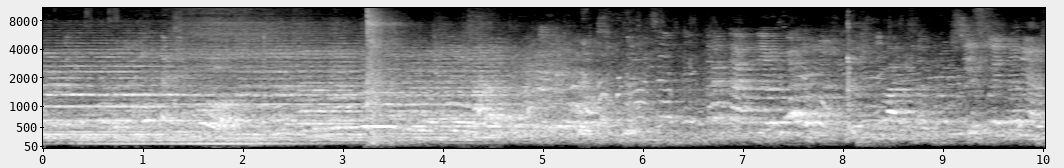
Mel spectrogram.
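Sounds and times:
audience chattering in a hall: 0.0s - 10.0s.

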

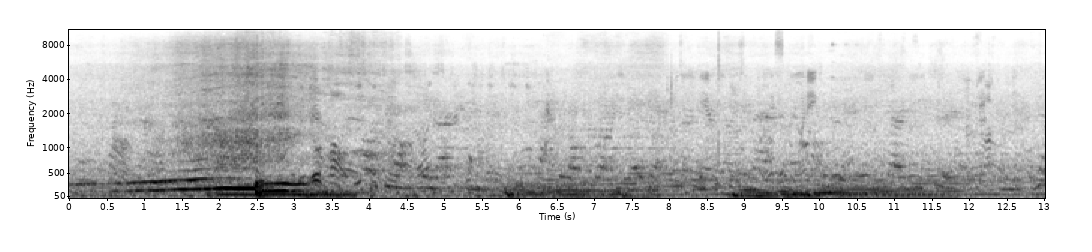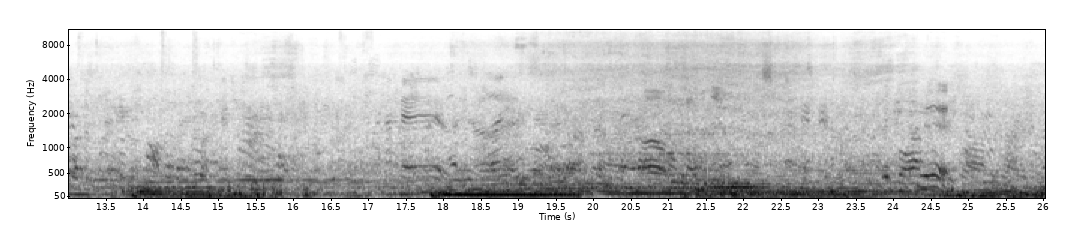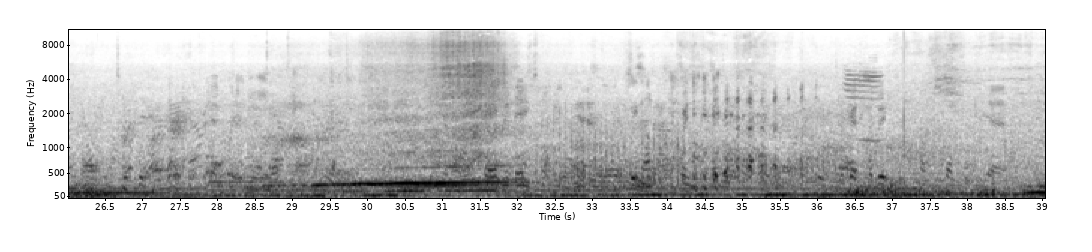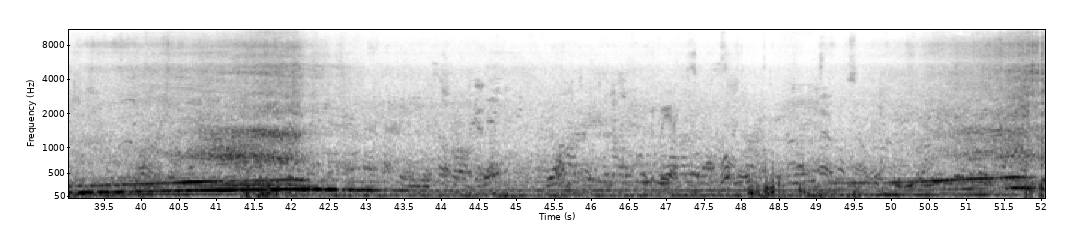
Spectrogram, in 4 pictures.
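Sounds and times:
crowd chatter: 0.0s - 52.0s
spectators talking: 0.0s - 52.0s
sports car engines rumbling: 0.0s - 52.0s.

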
